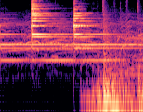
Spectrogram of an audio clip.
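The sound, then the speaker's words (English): A galley bell clangs three times in quick succession, each bright metallic strike ringing on and overlapping the last, with a low rumbling noise building underneath toward the end. “Ma raised her handkerchief and the galley bell rang out.”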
